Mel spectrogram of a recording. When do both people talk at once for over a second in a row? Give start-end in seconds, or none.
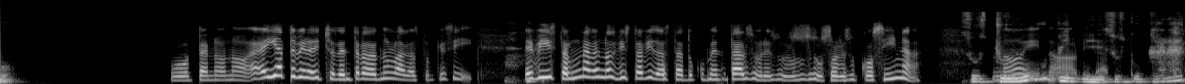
9.9-11.1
